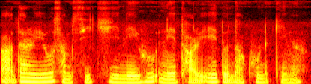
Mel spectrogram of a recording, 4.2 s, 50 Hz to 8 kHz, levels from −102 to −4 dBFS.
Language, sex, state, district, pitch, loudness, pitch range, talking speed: Garo, male, Meghalaya, West Garo Hills, 125 Hz, -22 LUFS, 110-145 Hz, 100 wpm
